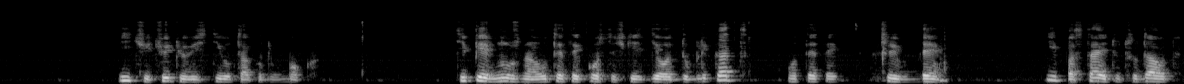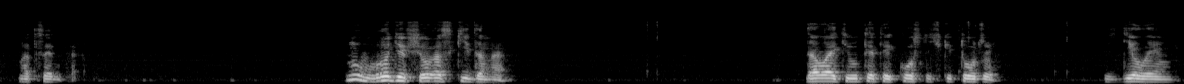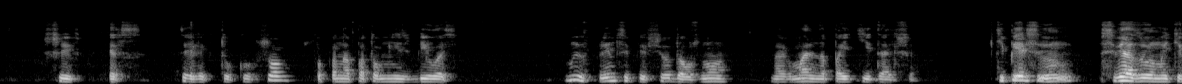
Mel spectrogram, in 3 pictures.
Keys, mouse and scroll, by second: 0.0 middle click, 1.7 click, 4.1 middle click, 5.0-5.4 scroll down 2, 5.4 middle click, 7.2 click, 9.4 shift+d, 13.1 middle click, 14.5-15.0 scroll up 1, 15.0 middle click, 15.0 scroll up 3, 19.0-19.6 scroll up 4, 19.2 middle click, 21.5 middle click, 21.5 click, 24.4 shift+s, 26.2 middle click, 27.5-28.1 scroll down 2, 28.5 middle click, 28.5 scroll down 1, 29.8 scroll down 1, 30.1 middle click, 31.4 scroll down 1, 33.0 click.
